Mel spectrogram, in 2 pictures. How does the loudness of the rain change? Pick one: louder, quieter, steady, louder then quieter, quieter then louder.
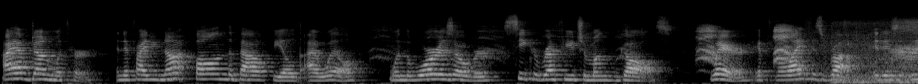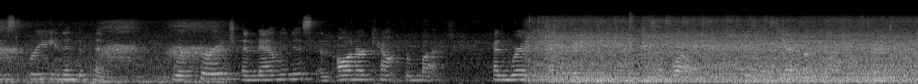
louder.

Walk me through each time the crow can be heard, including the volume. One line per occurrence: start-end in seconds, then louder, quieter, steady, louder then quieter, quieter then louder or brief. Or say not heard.
3.5-11.5 louder.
